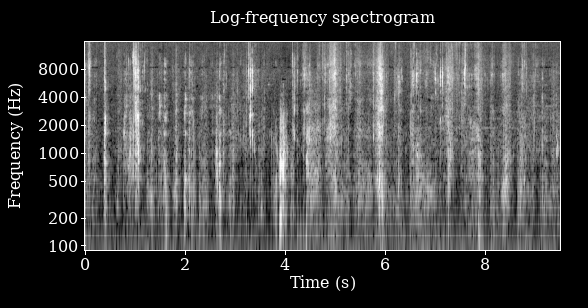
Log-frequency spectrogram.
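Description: Close-miked mukbang eating: chewing and biting into crisp pan-fried buns, with irregular wet crunching and mouth clicks and a louder bite about four seconds in.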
